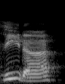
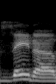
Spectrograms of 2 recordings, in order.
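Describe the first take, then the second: First: The first vowel sounds like 'ee', rhyming with Velveeta. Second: The first vowel sounds like 'ay', rhyming with later. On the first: The speaker calls it wrong. "It's not zeta like Velveeta" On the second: The speaker calls it right. "but zeta like see you later"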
